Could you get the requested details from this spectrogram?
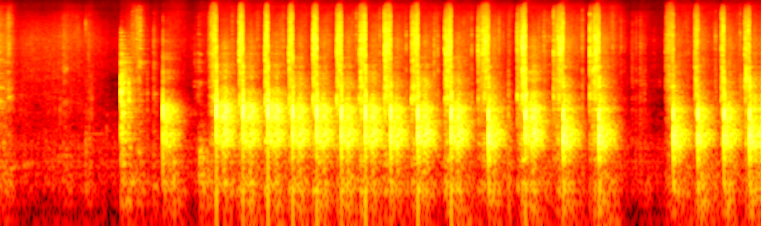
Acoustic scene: kitchen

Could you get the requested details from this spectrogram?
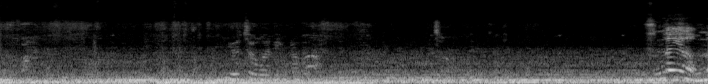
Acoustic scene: car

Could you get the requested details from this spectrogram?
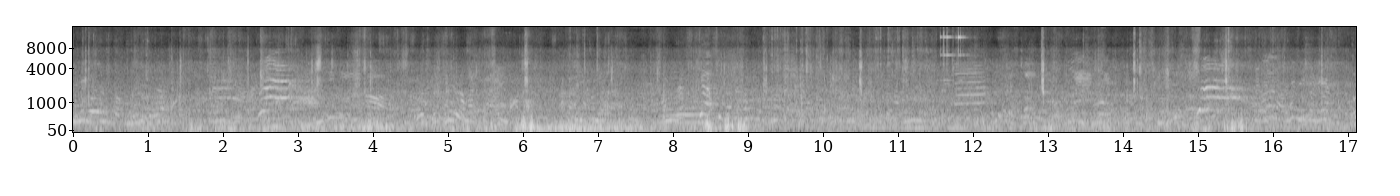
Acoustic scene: park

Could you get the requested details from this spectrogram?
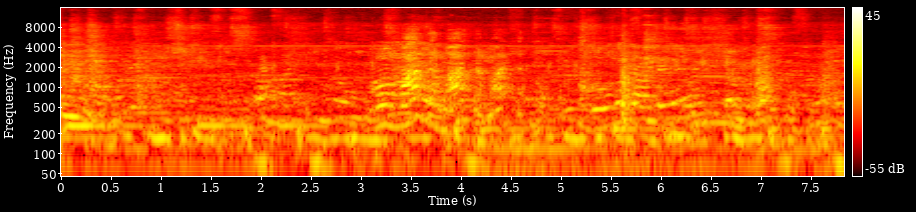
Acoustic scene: crowded indoor space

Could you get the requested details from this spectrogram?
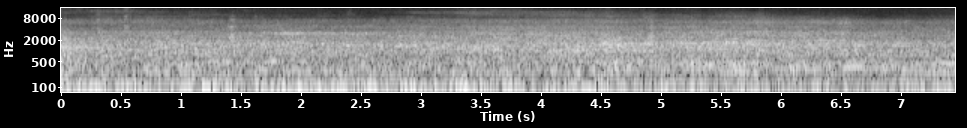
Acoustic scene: street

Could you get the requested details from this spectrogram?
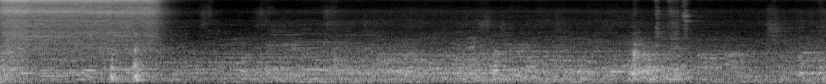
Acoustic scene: cafe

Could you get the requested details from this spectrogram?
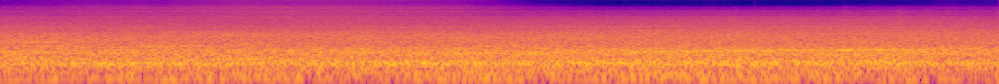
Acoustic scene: subway station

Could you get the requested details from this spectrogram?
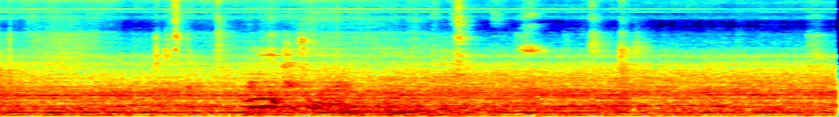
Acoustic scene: elevator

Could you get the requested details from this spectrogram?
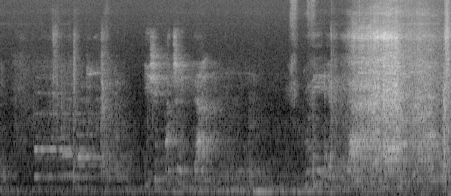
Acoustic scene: elevator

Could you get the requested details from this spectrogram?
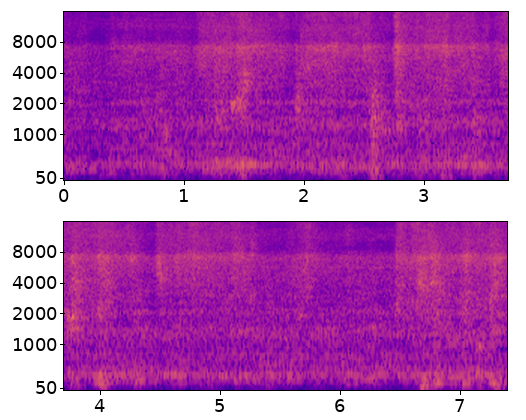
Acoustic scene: restroom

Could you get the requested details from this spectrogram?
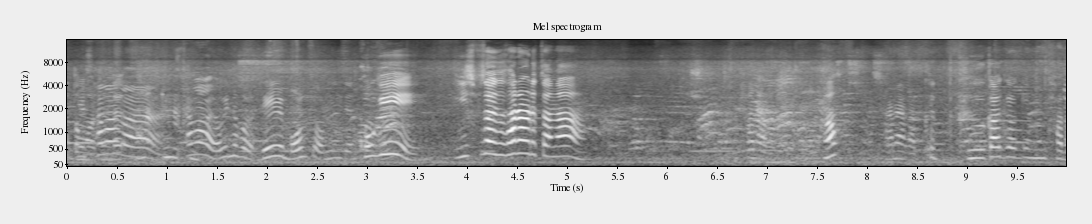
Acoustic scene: crowded indoor space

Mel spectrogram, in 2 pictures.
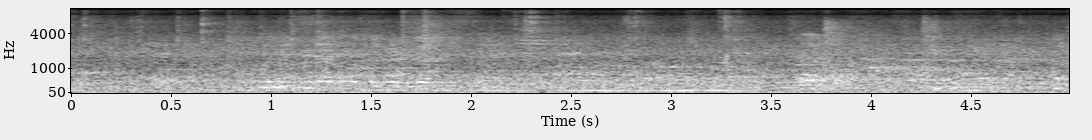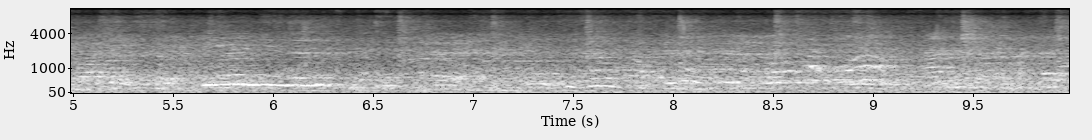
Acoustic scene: crowded indoor space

